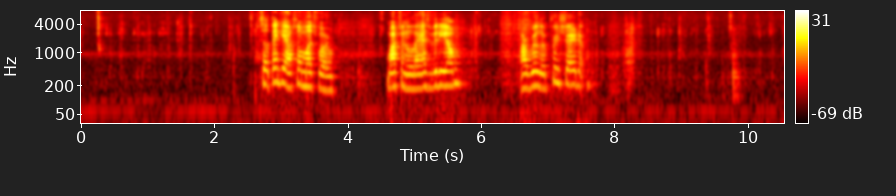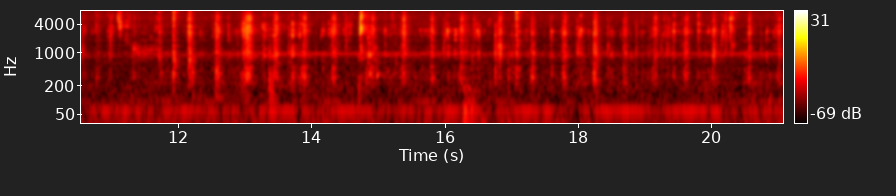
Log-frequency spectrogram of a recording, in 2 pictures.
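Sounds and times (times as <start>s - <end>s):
person chewing: 0.2s - 2.7s, 5.8s - 6.3s, 7.7s - 21.0s.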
